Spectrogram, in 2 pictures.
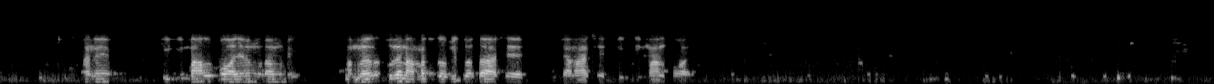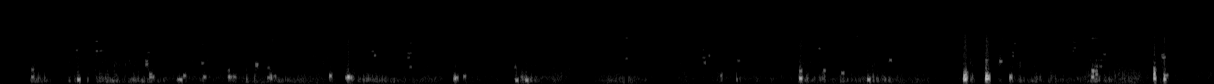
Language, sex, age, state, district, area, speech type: Bengali, male, 30-45, West Bengal, Uttar Dinajpur, urban, conversation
